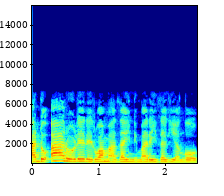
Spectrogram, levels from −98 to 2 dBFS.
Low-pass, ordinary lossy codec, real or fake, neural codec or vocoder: 7.2 kHz; MP3, 48 kbps; real; none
